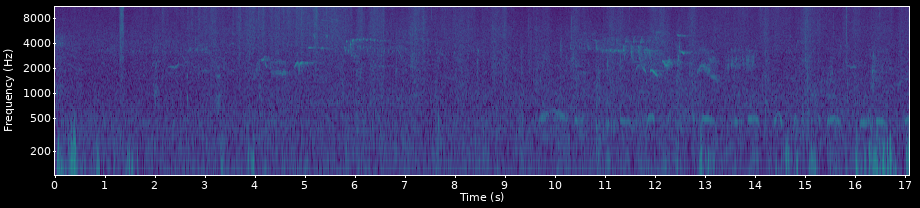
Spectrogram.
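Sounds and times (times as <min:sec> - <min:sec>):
faint bird chirps: 0:02.0 - 0:07.4, 0:08.8 - 0:17.0.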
